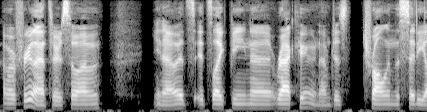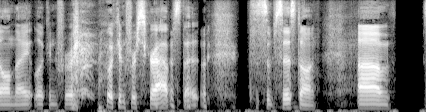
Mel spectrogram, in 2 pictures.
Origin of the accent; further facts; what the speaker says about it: Canada; I'm a Canadian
